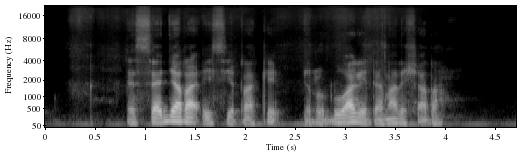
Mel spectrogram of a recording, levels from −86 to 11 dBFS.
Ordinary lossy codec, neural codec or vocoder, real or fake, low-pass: none; codec, 44.1 kHz, 7.8 kbps, DAC; fake; none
